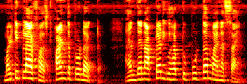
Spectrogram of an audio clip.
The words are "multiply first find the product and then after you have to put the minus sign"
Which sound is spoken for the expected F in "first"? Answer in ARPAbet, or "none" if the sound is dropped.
F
